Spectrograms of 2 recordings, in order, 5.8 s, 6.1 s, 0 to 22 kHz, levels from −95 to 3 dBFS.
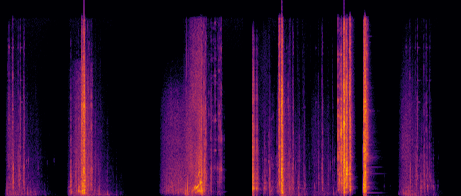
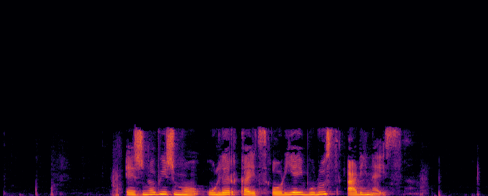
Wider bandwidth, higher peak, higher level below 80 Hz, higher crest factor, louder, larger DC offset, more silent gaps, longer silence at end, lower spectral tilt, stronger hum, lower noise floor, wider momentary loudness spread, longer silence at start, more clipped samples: first, over 20 kHz vs 8 kHz; first, 0 dBFS vs -4 dBFS; first, -60 dBFS vs -70 dBFS; first, 26 dB vs 20 dB; first, -19 LUFS vs -23 LUFS; neither; first, 1.58-1.99 s, 3.03-3.14 s, 4.49-4.53 s vs none; about the same, 1.15 s vs 1.15 s; second, 1.5 dB/octave vs -5.5 dB/octave; neither; second, -62 dBFS vs -79 dBFS; first, 24 LU vs 8 LU; second, 0.95 s vs 1.45 s; neither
